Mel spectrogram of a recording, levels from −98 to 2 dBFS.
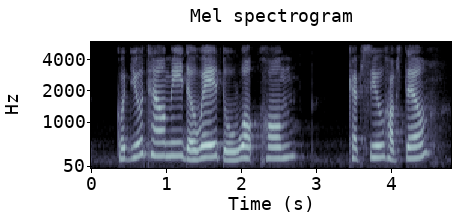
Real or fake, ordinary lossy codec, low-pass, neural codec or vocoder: fake; none; 5.4 kHz; codec, 16 kHz, 16 kbps, FunCodec, trained on LibriTTS, 50 frames a second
